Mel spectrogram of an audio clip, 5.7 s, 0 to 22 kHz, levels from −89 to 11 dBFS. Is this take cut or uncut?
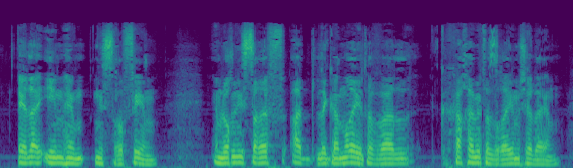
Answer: cut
